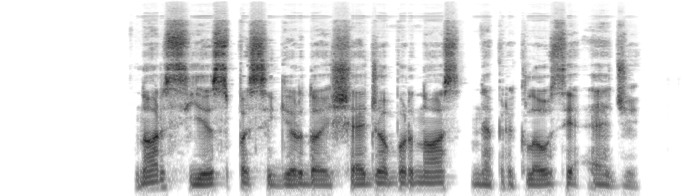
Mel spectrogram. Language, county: Lithuanian, Alytus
